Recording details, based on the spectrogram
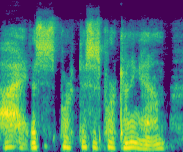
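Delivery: speaking softly. Showing the other speaker how to talk soft, talking soft. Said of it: "why don't you just try talking soft?".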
